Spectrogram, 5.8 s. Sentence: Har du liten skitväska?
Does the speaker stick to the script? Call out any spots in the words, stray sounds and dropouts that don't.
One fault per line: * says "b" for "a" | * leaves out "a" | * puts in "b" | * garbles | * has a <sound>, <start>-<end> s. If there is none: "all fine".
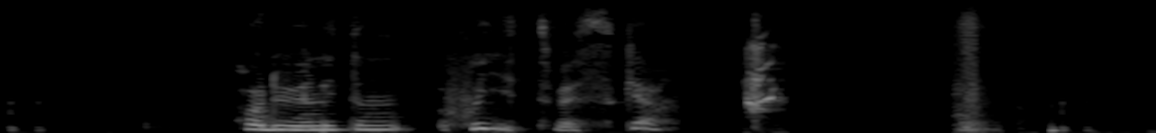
* puts in "en"
* has a laugh, 3.7-3.9 s
* has a squeak, 4.8-5.0 s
